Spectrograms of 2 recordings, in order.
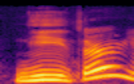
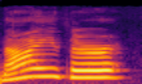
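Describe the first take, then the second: First: It is said in a non-British accent. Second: It is said in a British-Australian accent.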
